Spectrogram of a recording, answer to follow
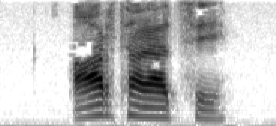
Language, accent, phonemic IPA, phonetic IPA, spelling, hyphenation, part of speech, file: Armenian, Eastern Armenian, /ɑɾtʰɑɾɑˈt͡sʰi/, [ɑɾtʰɑɾɑt͡sʰí], արդարացի, ար‧դա‧րա‧ցի, adjective, Hy-արդարացի.ogg
- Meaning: just, equitable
